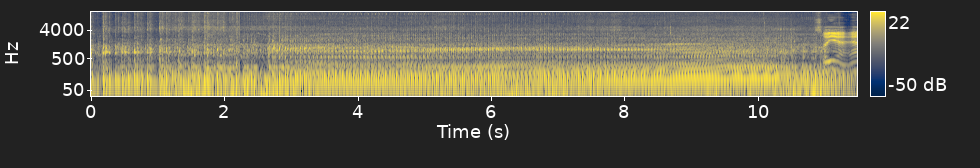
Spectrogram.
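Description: A 2022 Harley-Davidson Low Rider ST engine runs loud and close with a steady low throb, rising slightly in pitch partway through, while someone talks over it.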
